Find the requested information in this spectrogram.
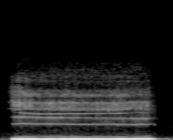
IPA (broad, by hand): i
